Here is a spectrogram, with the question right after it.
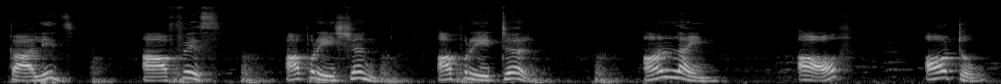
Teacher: इस ध्वनि का उच्चारण हिंदी का आ तथा ओ ध्वनि के बीच का है, जैसे कॉलेज, ऑफिस, ऑपरेशन, ऑपरेटर, ऑनलाइन, ऑफ, ऑटो आदि।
